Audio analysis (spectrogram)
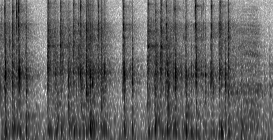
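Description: Rapid typing on a computer keyboard while writing a document in Scrivener, bursts of close, crisp key clicks separated by brief pauses, with no talking.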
